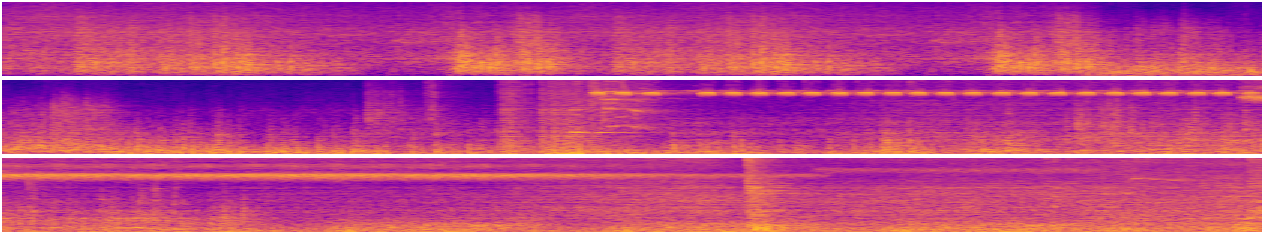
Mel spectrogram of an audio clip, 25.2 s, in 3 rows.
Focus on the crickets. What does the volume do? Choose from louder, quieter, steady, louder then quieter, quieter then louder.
quieter.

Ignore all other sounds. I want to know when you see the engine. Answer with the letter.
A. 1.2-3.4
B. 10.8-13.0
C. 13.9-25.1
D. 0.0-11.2
C.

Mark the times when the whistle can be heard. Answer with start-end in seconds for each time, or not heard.
not heard.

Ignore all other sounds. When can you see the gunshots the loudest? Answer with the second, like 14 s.
12 s.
